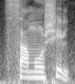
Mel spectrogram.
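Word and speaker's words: 사무실: হচ্ছে এইখানে 276 নাম্বারে সামশীল সামশীল অফিস আপনারা সবাই অবগত হবেন যেটা হচ্ছে শব্দের শুরুতে যদি সিওর থাকে তাহলে সেটা স এর মত উচ্চারণ হয় তাহলে সামশীল সামশীল অফিস তারপরে 277 এ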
